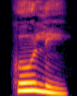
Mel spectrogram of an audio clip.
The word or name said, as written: ಖೋಲಿ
